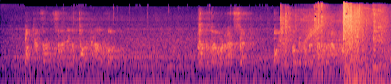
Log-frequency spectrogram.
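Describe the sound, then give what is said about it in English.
A video game elevator travels upward with a steady low mechanical rumble, broken by a few clanking bursts and a heavier, louder thud near the end. “But let's go up this elevator.”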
